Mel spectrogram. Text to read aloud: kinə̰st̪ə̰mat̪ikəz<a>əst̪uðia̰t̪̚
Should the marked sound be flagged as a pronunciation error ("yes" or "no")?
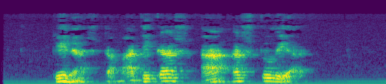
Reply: no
